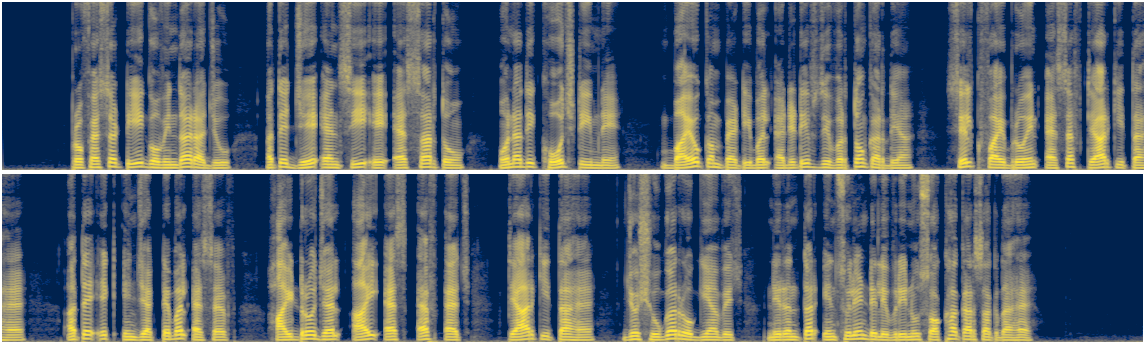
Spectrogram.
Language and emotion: Punjabi, neutral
